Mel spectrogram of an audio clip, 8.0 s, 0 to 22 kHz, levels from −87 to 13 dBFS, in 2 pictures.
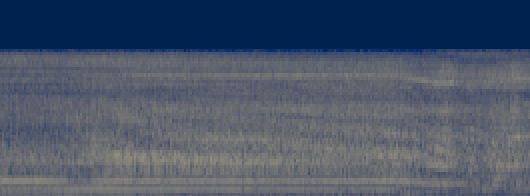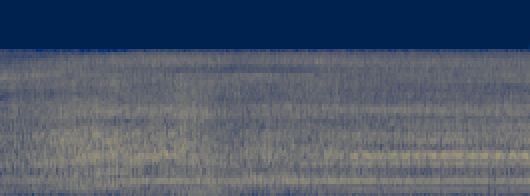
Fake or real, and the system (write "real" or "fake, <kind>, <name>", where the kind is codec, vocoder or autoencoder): fake, vocoder, Vocos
